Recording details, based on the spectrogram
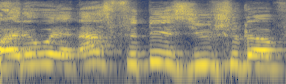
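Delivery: mock shouting, pitched very high. Retelling how a manager addressed a young employee, imitating a raised voice. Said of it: "he raised his voice".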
